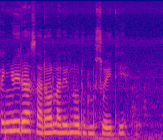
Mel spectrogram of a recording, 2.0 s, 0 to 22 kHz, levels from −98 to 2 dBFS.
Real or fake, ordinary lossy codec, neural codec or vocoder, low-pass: real; none; none; none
